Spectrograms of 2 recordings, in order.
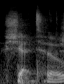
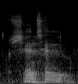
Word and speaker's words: chateau: And you could have like your own chateau. How do you say that word? – Chateau. – Chateau. – Oh, so I said it right? – Chateau.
